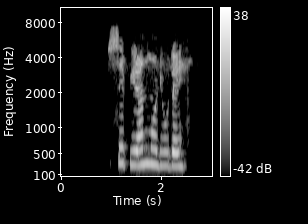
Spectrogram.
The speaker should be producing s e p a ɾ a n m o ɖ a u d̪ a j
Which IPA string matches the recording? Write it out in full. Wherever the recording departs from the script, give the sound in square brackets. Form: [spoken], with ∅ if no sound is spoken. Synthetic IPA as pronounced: s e p [i] ɾ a n m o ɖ [i] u d̪ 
